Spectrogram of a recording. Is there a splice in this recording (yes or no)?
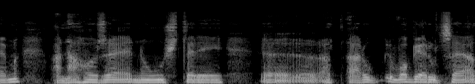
no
